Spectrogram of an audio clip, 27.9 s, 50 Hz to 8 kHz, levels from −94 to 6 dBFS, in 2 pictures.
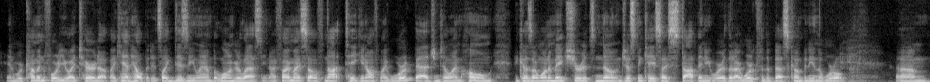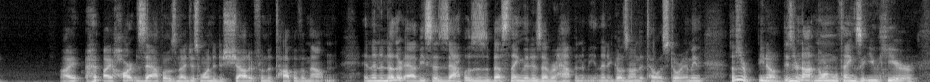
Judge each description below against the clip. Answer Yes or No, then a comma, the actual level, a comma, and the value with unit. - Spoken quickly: Yes, fast, 240 wpm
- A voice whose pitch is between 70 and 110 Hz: Yes, very low, 95 Hz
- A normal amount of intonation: Yes, average, 3.1 semitones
